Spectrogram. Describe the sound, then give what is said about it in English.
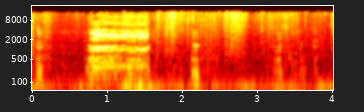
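Pigs kept for fertilizer on an organic farm grunt and squeal: one loud, shrill cry lasting almost a second, then quieter scattered grunts over a low farmyard background. “There's a wind turbine for power, a colony of bees to pollinate the crops, and chickens and pigs to provide fertilizer.”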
